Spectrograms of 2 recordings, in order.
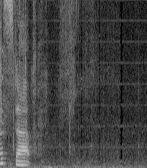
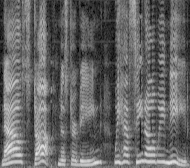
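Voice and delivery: loud urgent order; commanding cry; 4 semitones higher, 6 dB louder than usual. A narrator's reading. King cries out to Mister Bean to stop, loud. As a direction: yell at him to stop now. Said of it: "cried the king".

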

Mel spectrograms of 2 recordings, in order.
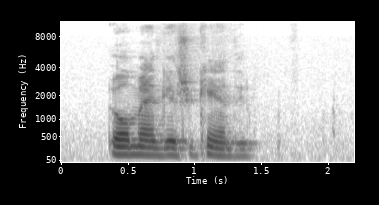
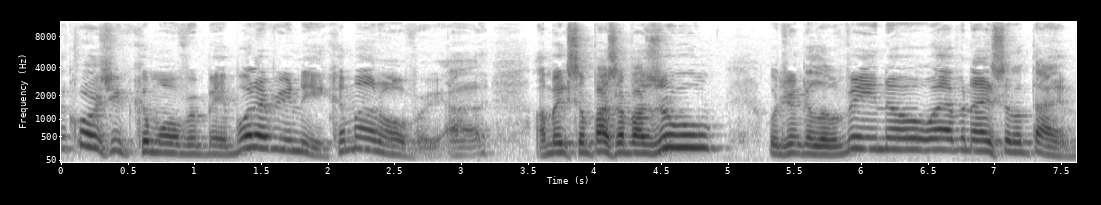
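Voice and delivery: eager welcome; 5 semitones higher, 4 dB louder than usual. Retold or imitated. Dad eagerly welcomes son.

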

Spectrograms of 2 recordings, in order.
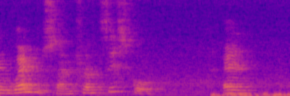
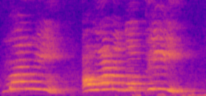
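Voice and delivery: put-on loud, high kid's yell; screaming kid; 11 semitones higher, 6 dB louder than usual.

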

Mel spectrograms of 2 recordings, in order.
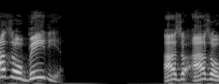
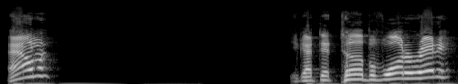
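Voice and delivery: raised voice to another room; father-in-law hollering for Alma; calling out; 4 dB louder than usual. Retold or imitated. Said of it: "He said".

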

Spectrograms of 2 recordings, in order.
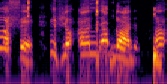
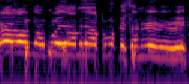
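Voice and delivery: high, cheeky imitation of a child brushing off mom; mock rude teen; 13 semitones higher than usual. Imitating a child dismissing the mother who calls, mocking high voice. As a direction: mimic a kid mouthing off, pitched up. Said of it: "you say".

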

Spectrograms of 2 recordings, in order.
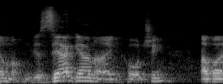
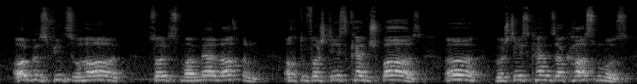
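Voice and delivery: higher-pitched mocking whine; mocking stock phrases; 6 semitones higher than usual. Coach mimics critics telling him he is too sensitive, mocking. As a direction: parrot their nagging, pitched up.

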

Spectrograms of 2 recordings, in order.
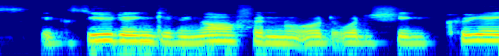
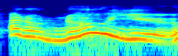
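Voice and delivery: amused disbelief; 7 semitones higher, 10 dB louder than usual. Retold or imitated. Looking at partner speaking Italian.

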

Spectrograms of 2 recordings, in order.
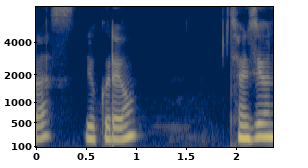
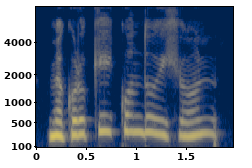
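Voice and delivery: ordinary talk

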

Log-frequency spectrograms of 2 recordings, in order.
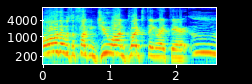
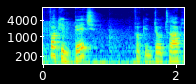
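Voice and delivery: ordinary talk, nothing marked

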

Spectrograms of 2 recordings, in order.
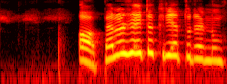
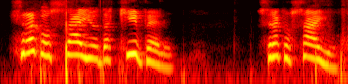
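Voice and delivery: usual speaking voice

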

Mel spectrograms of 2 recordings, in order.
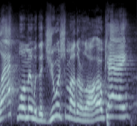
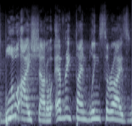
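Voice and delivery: ordinary talk, nothing marked

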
